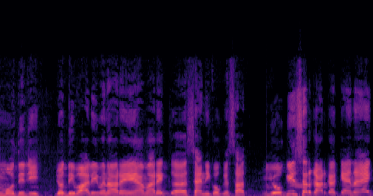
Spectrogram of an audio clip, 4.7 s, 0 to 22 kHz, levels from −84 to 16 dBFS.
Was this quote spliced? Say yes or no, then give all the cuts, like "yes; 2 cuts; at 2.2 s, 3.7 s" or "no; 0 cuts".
yes; 1 cut; at 3.3 s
